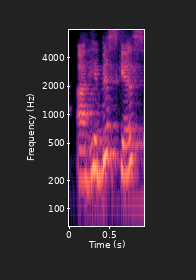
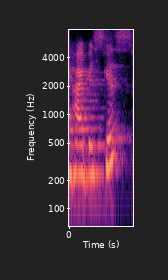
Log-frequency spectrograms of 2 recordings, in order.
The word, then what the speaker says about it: hibiscus: But hibiscus in particular, because like Amla, which is Indian gooseberries, hibiscus, or maybe you say hibiscus. Tell me in the comments which way you pronounce this. I think both are acceptable.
